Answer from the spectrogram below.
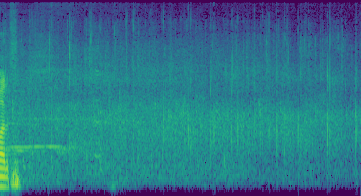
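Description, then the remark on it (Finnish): An audience breaks into sustained applause, a dense, steady patter of many hands clapping that carries on at an even level for several seconds after a brief spoken word at the start. “Annetaan aplodi siihen kanssa.”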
